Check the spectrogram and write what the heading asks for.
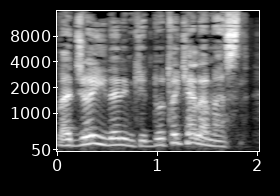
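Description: A man co-presenting a recitation lesson, asking questions and chanting examples slowly. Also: on the high side, expressive, vocal fry, slightly rough.

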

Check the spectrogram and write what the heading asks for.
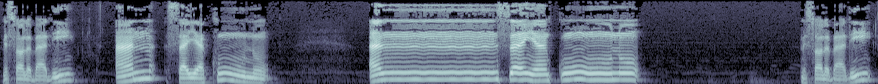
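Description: A man teaching tajweed. He explains each rule quickly, then recites the examples slowly and drawn out. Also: medium pitch, dark tone. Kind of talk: tajweed lesson. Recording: dull lo-fi recording.

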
